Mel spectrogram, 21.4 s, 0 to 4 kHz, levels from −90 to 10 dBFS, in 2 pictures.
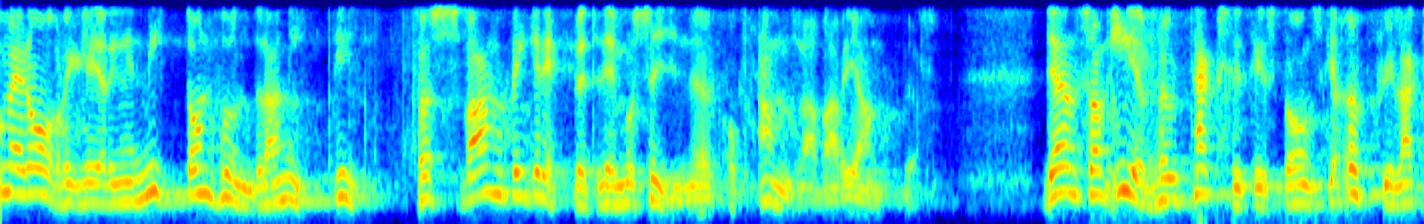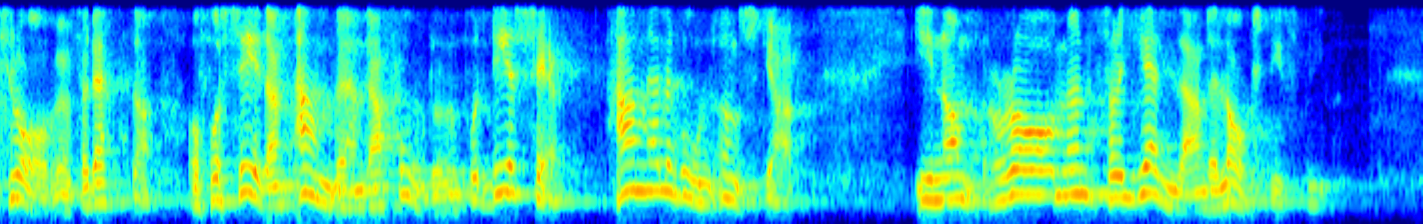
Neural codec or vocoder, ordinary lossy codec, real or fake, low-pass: codec, 24 kHz, 6 kbps, HILCodec; none; fake; 3.6 kHz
